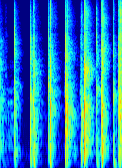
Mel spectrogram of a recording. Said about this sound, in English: I'll tell you what, no, even better, we'll just cut out you and me clapping,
